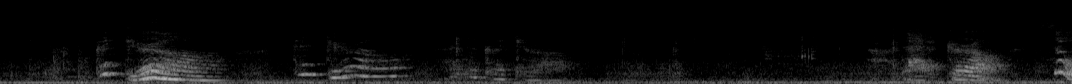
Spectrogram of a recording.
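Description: A kitten meows loudly and repeatedly, close by.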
